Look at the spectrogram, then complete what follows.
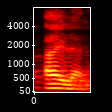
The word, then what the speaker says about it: island: island ee noqonaysa island ma aha maxay noqonaysa island waaye as tan iyadana waxa ka hormaray I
